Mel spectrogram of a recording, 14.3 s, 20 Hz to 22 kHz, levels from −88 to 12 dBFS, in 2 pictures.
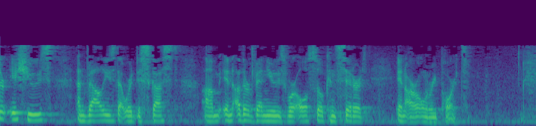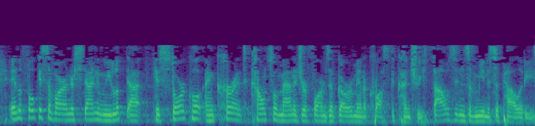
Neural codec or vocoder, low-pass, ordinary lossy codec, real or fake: none; 7.2 kHz; MP3, 24 kbps; real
